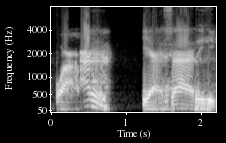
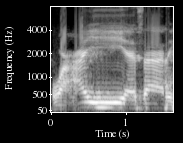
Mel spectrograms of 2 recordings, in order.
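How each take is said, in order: First: The n is pronounced clearly before the y. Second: The n merges into the following y sound. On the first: The speaker calls it right. "an-nya tetap dibaca an" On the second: The speaker calls it wrong. "nun mati ketemu ya"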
